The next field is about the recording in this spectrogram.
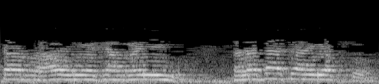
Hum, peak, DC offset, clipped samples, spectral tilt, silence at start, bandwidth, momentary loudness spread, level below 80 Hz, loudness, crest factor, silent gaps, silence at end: none; -4 dBFS; under 0.1%; under 0.1%; -7 dB/octave; 0 s; 3.3 kHz; 9 LU; -38 dBFS; -15 LUFS; 12 dB; none; 0 s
